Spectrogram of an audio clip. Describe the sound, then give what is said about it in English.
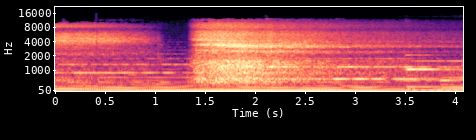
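A deep breath during a guided meditation: one airy rush about a second long rises over steady, faint background tones and then eases off. “keep your awareness under your feet and taking a deep breath.”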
